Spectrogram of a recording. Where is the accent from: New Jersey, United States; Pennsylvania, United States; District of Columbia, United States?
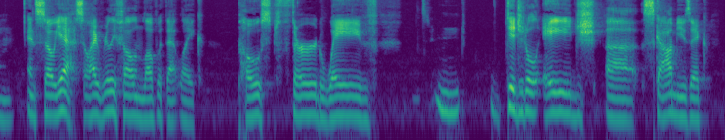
Pennsylvania, United States; Philadelphia; I'm from Philadelphia, Pennsylvania.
